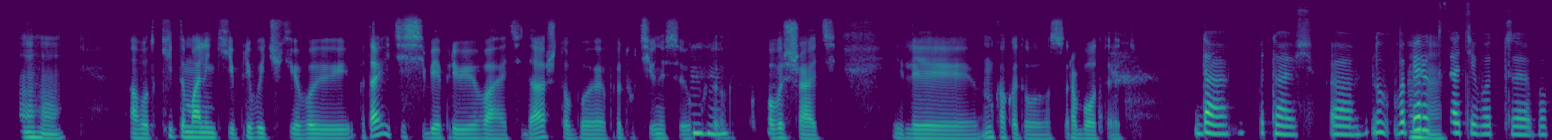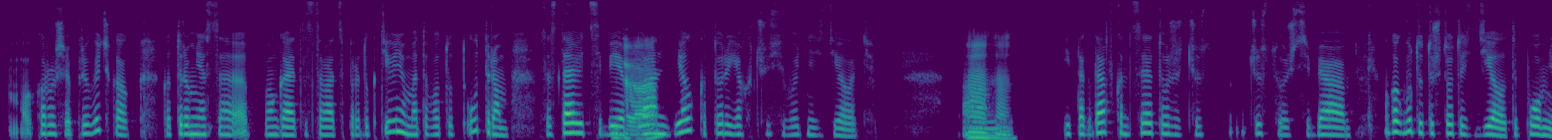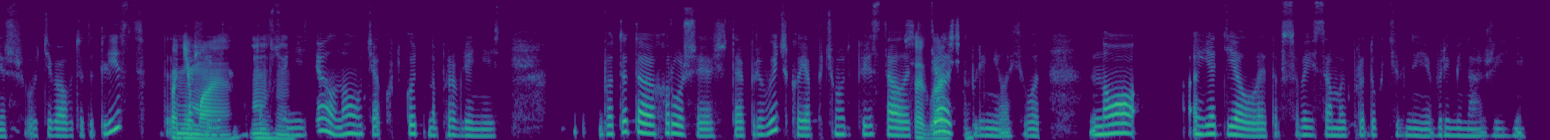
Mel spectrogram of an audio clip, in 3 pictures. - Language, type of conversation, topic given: Russian, unstructured, Какие привычки помогают тебе оставаться продуктивным?
- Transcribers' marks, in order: other noise; other background noise; grunt; tapping; grunt; "какое-то" said as "кое-то"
